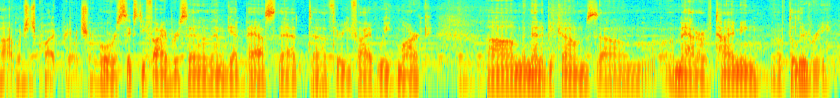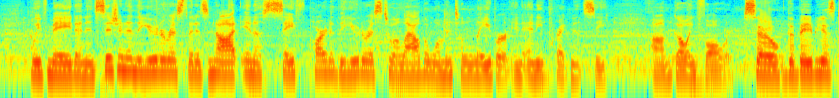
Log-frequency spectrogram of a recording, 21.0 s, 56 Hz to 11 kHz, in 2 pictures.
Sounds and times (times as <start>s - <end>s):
Speech: 0.0s - 5.4s, 6.1s - 18.1s
Music: 0.0s - 20.9s.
